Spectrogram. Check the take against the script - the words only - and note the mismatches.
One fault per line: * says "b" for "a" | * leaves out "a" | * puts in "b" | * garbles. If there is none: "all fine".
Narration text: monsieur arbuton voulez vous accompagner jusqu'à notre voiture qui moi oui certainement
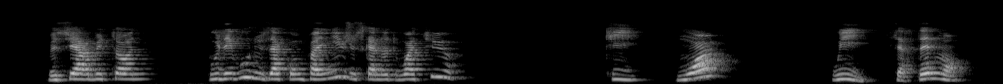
* puts in "nous"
